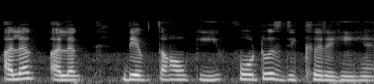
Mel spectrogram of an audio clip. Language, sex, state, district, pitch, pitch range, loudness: Hindi, female, Punjab, Pathankot, 220 Hz, 205-230 Hz, -17 LUFS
